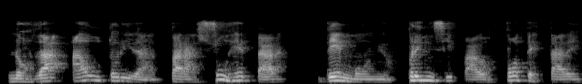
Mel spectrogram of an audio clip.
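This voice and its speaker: A man who is a pastor, teaching a Bible class in sermon style, slow and emphatic, rising on key words and speaking straight to his listeners. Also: mid-range voice, a bit bright.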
